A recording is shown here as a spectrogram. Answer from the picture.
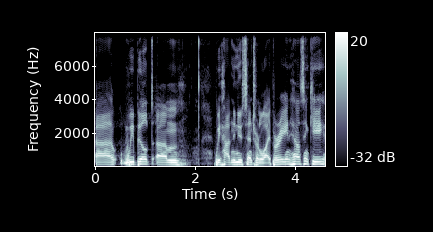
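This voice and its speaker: A man at medium pitch, moderate pace, over noticeable background noise. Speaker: marketer and urban activist. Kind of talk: lecture. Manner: halting, many fillers.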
